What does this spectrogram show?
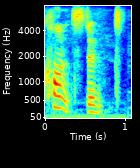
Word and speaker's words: constant: This one here has the emphasis on the first syllable, constant.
